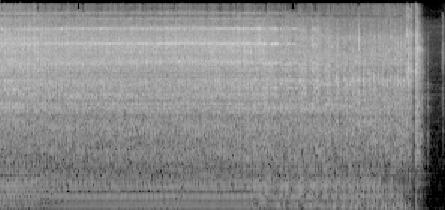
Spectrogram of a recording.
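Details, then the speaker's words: Rebuilt Homelite Super XL SDC carburetor test-run on a known-good test saw with a Phelon electronic coil: held at full throttle with a burbly, uneven buzz instead of a clean scream, then shut off; rich on the high-speed side. "But anyway, it runs good. So I'm comfortable in using it as a test unit for a carburetor like this. Definitely rich on the high side."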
